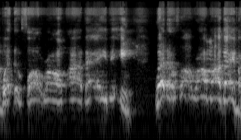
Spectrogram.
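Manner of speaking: high frantic wail, re-enacted; retold panic. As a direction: pitch shoots up, panicking over a hurt child. Retold panic, running with hurt son.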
